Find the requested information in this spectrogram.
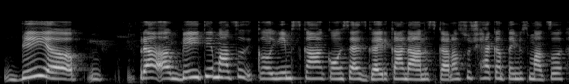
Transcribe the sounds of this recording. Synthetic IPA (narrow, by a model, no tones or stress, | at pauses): bʲe | pɾabʲeit̪emãːt͡sɨkjemʲiskãːkõːsʲaːsʲɡɐjɾkãːɖaːnɨskɐɾɐ̃nsut͡ʃʰakɐ̃nt̪ɐmʲismãːt͡sɨ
